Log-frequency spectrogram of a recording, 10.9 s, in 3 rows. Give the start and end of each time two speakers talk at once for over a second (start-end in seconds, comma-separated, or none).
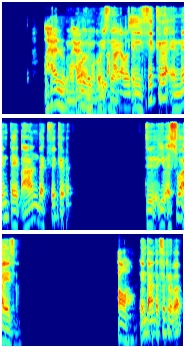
1.3-2.9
